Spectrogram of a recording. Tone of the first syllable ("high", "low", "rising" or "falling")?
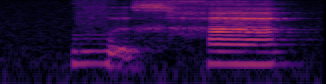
falling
